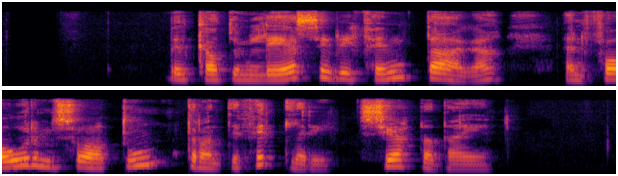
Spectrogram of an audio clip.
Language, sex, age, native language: Icelandic, female, 30-39, Icelandic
